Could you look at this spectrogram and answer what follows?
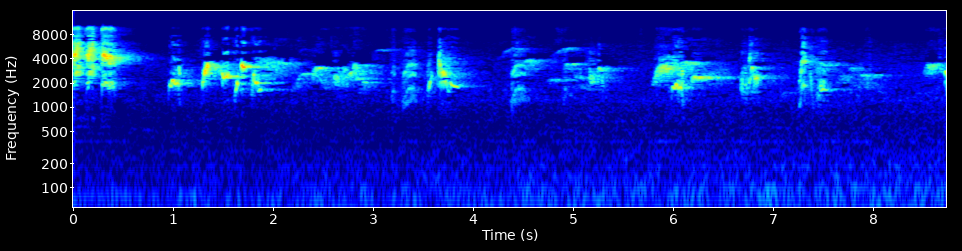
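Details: Red-whiskered bulbul, a kept bird, singing short, bright warbled phrases with sharp chirps, separated by pauses, over a steady low background hum.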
